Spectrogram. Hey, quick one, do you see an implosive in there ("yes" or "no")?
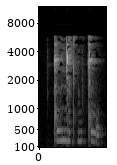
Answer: yes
